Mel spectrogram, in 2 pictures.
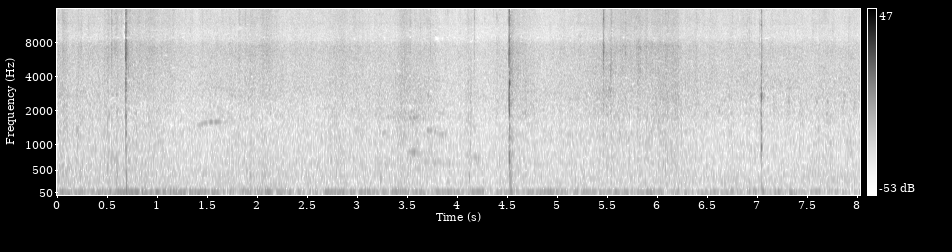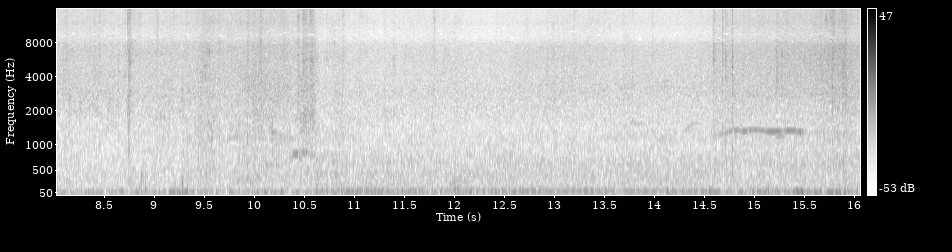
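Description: Leaves rustle as branches are handled.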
